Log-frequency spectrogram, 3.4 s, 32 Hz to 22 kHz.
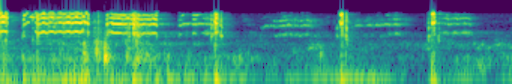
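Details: Common kestrels changing over on the eggs at a nest in Théding, 2 May 2024, during incubation; a burst of harsh, clicking chatter mixed with sharp ringing notes, then a few spaced bright calls with rustling.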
